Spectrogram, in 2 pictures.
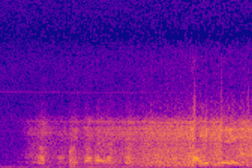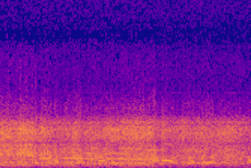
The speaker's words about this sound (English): That's an actual EVP of a spirit screaming. That loud moaning in the background, that scream?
